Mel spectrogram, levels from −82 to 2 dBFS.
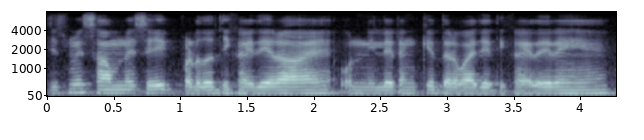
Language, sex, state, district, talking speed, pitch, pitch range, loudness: Hindi, male, Uttar Pradesh, Shamli, 250 wpm, 120 Hz, 115-125 Hz, -19 LUFS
